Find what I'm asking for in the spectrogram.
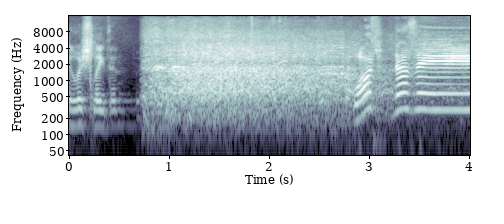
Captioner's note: audience laughs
